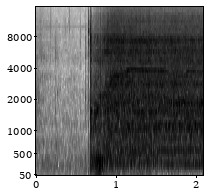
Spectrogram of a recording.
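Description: Countertop blender switched on about two-thirds of a second in, spinning up quickly and then running steadily as it mixes liquid crepe batter of eggs, milk, flour, sugar and salt.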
